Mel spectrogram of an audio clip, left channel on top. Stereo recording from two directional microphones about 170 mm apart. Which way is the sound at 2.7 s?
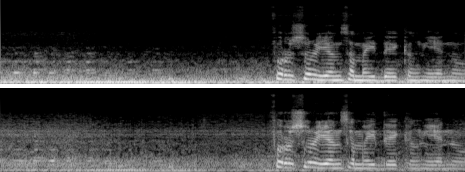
5° left (ahead or behind).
